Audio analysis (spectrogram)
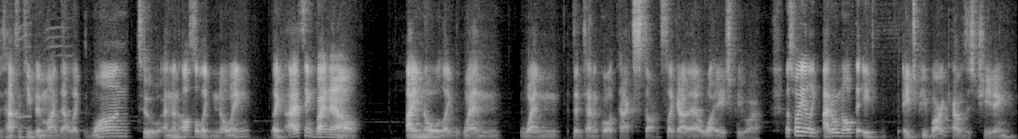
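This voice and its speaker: Music plays in the background. The speaker's intonation is lively. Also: man, medium pitch for a man. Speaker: gaming streamer. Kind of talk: live game stream chat. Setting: live stream. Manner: fast; filler-heavy, repetitive.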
